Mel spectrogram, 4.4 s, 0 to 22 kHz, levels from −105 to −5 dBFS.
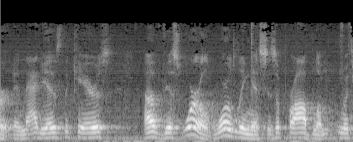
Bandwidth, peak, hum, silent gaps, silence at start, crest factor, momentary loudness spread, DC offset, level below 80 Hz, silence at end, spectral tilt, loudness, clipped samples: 11.5 kHz; -4 dBFS; none; none; 0 s; 16 dB; 8 LU; under 0.1%; -54 dBFS; 0 s; -6.5 dB/octave; -20 LUFS; under 0.1%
